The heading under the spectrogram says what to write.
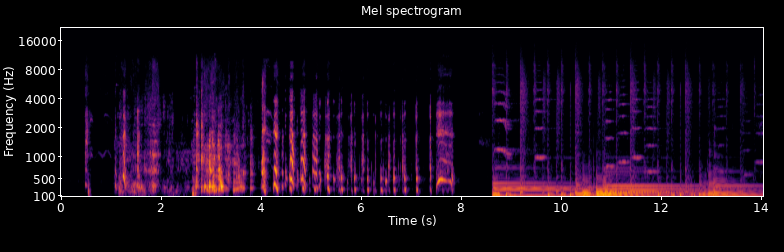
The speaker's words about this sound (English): Hang on, I have to flush the toilet.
